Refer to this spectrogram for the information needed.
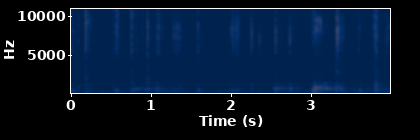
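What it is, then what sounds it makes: Plastic laptop keyboard. Fingertips and nails rapidly tap and press the black plastic numeric keypad keys of a plastic laptop keyboard. About twenty quiet, bright, dry clicks come in an uneven rhythm over a faint steady low hum.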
